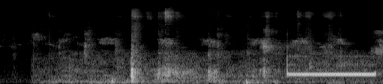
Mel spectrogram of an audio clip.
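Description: Scattered noisy activity with a sharp click, then a steady loud single-pitched tone holds for about a second at the end, as a phone call to a guest is placed on speakerphone.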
